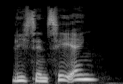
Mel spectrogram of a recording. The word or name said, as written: licensering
